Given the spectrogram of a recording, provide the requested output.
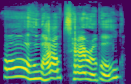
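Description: A woman voicing a frightened young woman who pleads in a high, strained voice. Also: slow, no echo, clean studio sound. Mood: anxious.

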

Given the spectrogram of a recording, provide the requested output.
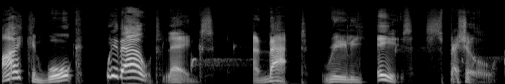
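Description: A man voicing an indignant, complaining earthworm in a storybook reading, speaking loudly and whinily. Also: mid-range voice, wildly swooping pitch, takes it slowly, creaky, no room sound, heavily acted.

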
